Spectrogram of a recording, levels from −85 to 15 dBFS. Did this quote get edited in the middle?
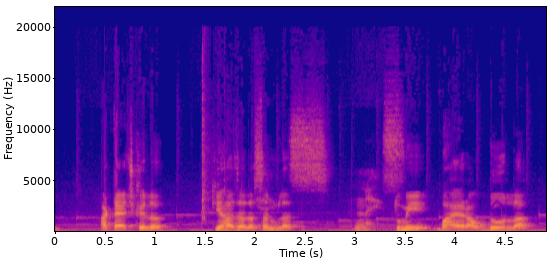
no; 0 cuts

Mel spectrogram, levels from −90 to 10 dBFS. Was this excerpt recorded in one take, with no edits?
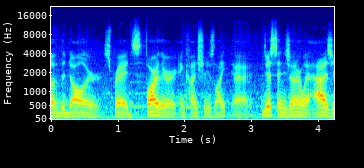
no; 1 cut; at 1.3 s

